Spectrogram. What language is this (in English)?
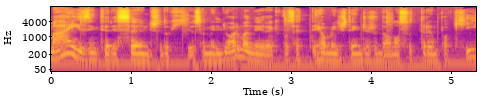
Portuguese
